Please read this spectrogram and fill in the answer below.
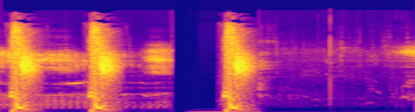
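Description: Three loud whacks of punches and kicks landing, the first at the start, the next about a second later and the last over a second after that. They have the sharp, uniform sound of dubbed fight sound effects.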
